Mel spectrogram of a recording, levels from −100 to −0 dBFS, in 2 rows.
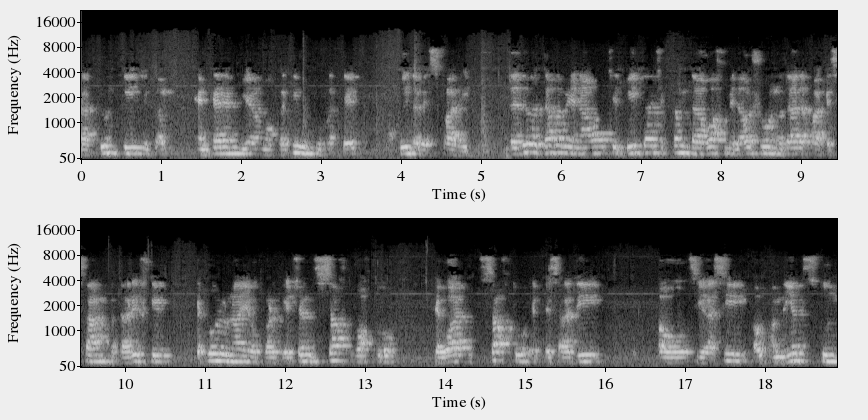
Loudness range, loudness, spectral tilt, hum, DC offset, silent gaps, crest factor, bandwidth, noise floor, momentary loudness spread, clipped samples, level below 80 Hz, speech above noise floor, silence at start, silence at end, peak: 2 LU; -24 LUFS; -5 dB/octave; none; under 0.1%; none; 16 dB; 8.6 kHz; -50 dBFS; 7 LU; under 0.1%; -66 dBFS; 26 dB; 0 s; 0 s; -8 dBFS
